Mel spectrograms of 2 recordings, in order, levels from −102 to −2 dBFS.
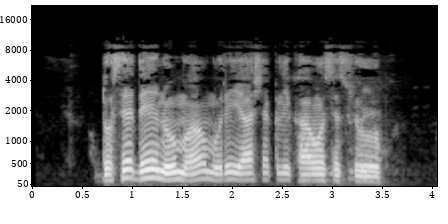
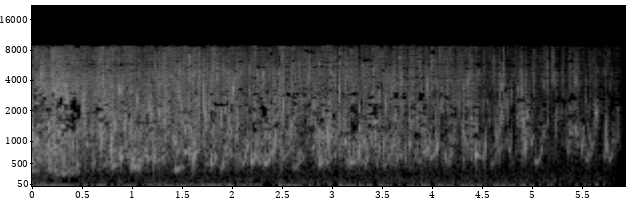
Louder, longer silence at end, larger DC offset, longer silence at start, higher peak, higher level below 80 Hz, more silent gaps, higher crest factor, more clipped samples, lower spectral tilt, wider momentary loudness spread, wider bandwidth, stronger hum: first, -14 LUFS vs -46 LUFS; first, 0.6 s vs 0.1 s; neither; first, 0.7 s vs 0 s; first, 0 dBFS vs -28 dBFS; first, -60 dBFS vs -82 dBFS; neither; second, 14 dB vs 22 dB; neither; first, -5.5 dB/octave vs 1.5 dB/octave; second, 9 LU vs 12 LU; about the same, 9.2 kHz vs 9 kHz; neither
